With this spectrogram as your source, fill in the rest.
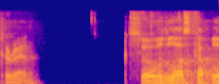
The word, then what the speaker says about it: Karen: point out that it is Karen and not Karen. It's been a bit of a struggle for me over the past couple of days, and just to lay a marker there that name is pronounced Karen.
